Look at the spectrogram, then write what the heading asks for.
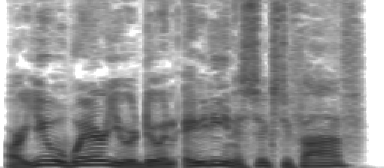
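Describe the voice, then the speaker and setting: A man's voice: medium pitch, expressive, quick pace, dry recording, clean studio sound, lightly acted. A man voicing a stern, officious male state trooper in an audiobook thriller.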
